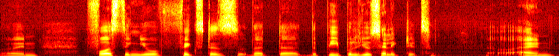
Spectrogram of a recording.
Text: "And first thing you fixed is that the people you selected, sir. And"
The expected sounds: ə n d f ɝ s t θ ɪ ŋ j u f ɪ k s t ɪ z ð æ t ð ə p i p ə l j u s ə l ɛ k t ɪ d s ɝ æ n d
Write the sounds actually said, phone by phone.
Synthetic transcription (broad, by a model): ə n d f ɝ s t t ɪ ŋ j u f ɪ k s t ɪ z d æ t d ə p i p ə l j u s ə l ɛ k t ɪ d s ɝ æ n d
